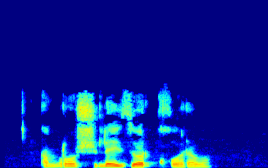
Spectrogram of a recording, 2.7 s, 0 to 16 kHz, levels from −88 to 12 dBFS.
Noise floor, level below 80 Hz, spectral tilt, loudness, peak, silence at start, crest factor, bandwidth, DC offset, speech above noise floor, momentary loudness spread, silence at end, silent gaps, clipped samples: -75 dBFS; -58 dBFS; -4 dB/octave; -17 LUFS; -2 dBFS; 0.4 s; 16 dB; 7.6 kHz; under 0.1%; 58 dB; 12 LU; 0.6 s; none; under 0.1%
